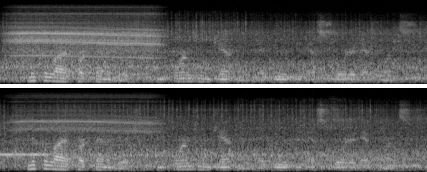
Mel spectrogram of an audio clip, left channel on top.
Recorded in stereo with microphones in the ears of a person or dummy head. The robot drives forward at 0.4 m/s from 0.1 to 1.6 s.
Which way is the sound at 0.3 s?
5° right (ahead or behind).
